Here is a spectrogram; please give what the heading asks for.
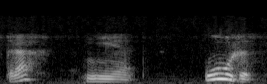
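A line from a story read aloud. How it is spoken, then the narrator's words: Muttered. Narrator (Russian): Он пробормотал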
